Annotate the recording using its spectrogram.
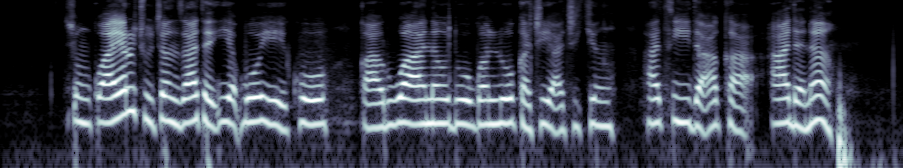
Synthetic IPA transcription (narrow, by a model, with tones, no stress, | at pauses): ʃɪ˨ŋkʷʼaː˦jɐ˦rt͡ʃuː˨tɐ˦nzaː˦ta˨ʔɪ˦ja˨ɓoː˦jeː˨kʷoː˦ | kaː˨ɽʊ˦waː˦ʔa˦na˦doː˦ɡʷɔ˦nloː˦kɐ˨t͡ʃiː˦ʔa˨t͡ʃɪ˦kʲɪ˦ŋ | ha˦sʼiː˦da˨ʔa˦ka˨ʔaː˦dɐ˨naː˦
